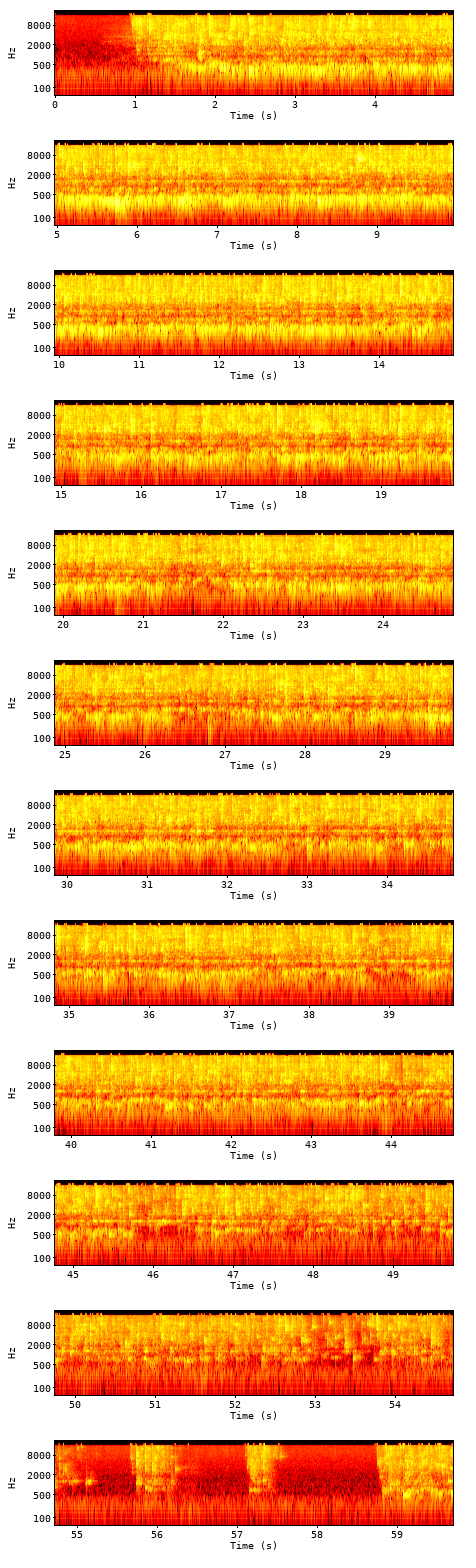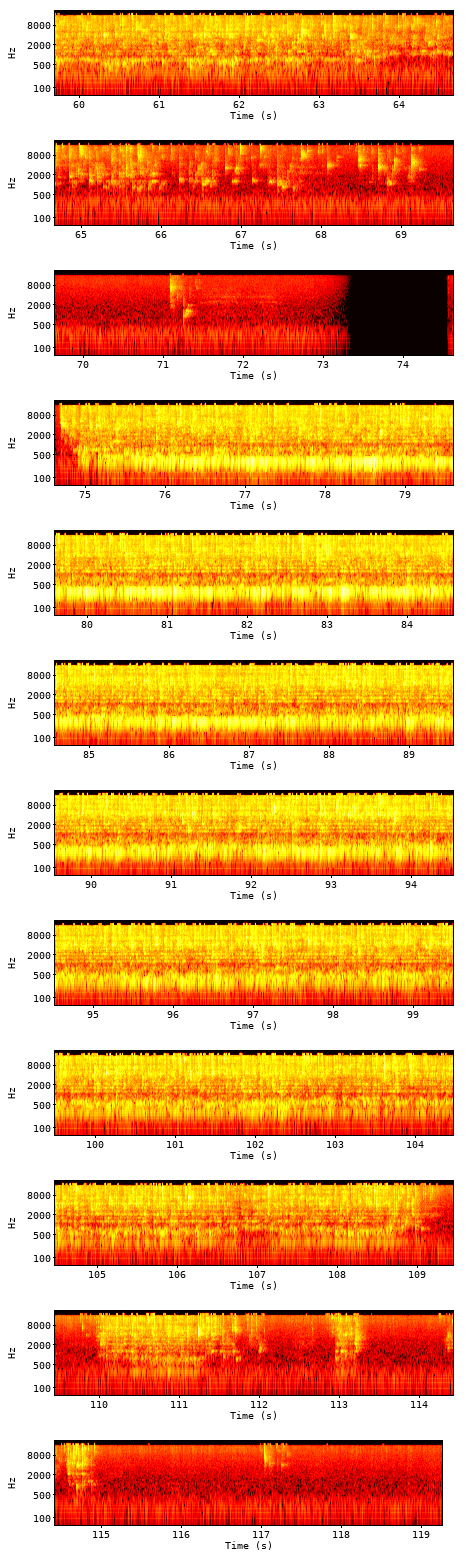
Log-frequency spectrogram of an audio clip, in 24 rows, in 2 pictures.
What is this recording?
Male, urinate, piss into toilet bowl, 2x
Male long piss urinate into toilet bowl. I was drunk XD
